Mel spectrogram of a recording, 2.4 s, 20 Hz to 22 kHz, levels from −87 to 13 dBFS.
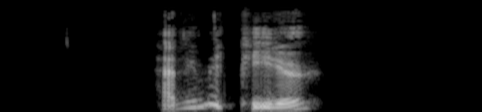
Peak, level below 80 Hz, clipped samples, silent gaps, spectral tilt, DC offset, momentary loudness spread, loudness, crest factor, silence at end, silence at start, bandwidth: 0 dBFS; -62 dBFS; under 0.1%; none; -4 dB/octave; under 0.1%; 7 LU; -21 LUFS; 24 dB; 0.85 s; 0.8 s; 14.5 kHz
